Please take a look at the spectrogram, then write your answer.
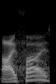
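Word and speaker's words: IAIFI: Um so we pronounce the abbreviation for our institute IFI.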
